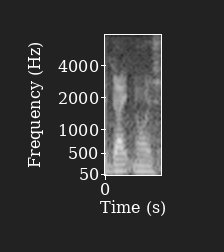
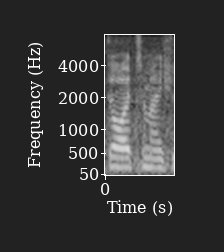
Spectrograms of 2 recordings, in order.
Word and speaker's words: diatomaceous: that they fall into date-nice earth, is that how you say it? Diatomaceous Di- earth, yep. Yeah, that's better.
